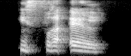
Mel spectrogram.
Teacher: change the Zed sound of Israel to an S sound shift the syllable stressing to the end and start with a y sound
